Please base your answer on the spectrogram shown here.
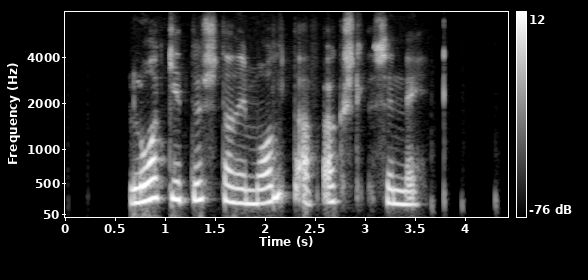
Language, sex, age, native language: Icelandic, female, 18-19, Icelandic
